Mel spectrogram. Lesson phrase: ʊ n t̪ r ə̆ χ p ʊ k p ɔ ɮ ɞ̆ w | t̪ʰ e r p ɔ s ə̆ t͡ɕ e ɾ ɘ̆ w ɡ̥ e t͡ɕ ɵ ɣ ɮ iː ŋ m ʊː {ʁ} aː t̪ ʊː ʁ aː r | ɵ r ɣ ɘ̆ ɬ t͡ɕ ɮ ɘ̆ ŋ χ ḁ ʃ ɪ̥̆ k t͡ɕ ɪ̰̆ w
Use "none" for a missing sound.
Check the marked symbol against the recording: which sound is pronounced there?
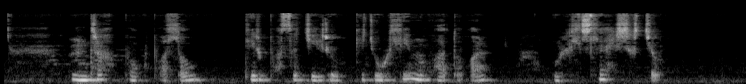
χ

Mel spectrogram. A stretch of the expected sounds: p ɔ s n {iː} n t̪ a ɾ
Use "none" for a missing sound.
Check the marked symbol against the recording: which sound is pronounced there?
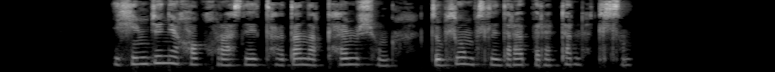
iː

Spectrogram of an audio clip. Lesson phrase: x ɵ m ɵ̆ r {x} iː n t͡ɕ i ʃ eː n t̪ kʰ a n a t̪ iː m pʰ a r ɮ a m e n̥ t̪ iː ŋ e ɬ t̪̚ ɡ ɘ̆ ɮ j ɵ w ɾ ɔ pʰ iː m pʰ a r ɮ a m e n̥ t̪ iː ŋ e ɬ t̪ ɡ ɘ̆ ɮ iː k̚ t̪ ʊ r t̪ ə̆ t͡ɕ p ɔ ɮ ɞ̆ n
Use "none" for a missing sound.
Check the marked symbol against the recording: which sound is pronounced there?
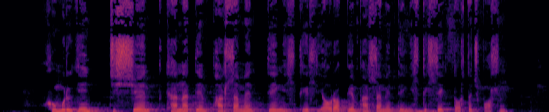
ɣ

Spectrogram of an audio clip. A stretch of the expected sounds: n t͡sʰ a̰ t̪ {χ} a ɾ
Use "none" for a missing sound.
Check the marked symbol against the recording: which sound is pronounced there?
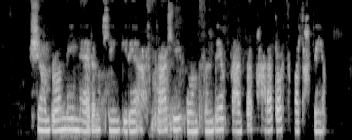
χ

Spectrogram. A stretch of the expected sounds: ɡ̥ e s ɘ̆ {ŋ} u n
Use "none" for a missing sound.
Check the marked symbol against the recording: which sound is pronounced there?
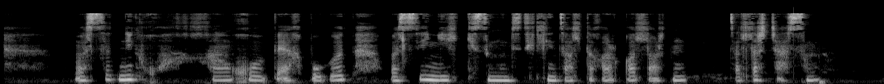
ŋ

